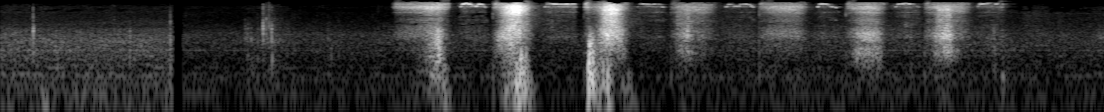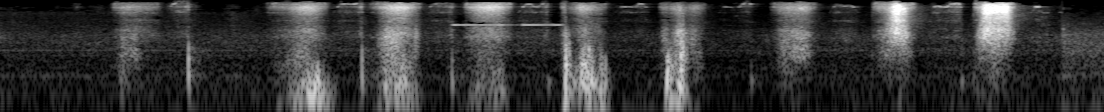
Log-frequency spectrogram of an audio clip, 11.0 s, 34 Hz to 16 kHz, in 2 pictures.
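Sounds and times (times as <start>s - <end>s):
air blower puffs: 2.0s - 5.0s, 6.1s - 10.7s.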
